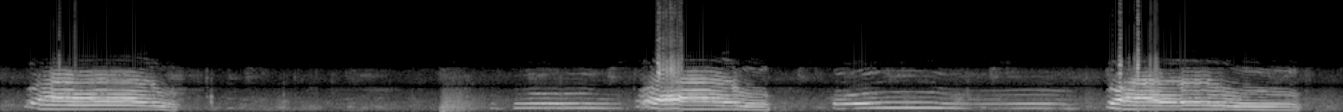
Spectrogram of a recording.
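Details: Stray cat in a garden, grumbling in a fight before a pounce and a scolding. Long, drawn-out, wavering harmonic yowls come in three loud bursts near the start, middle and end, with quieter moaning growls between them.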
